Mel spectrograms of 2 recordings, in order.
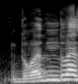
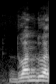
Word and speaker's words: द्वंद्व: सबसे पहले तो बात करें, इस समास के उच्चारण में भी हम कई बार खामियां बरत देते हैं। द्वंद्व, बहुत सी बार हम इसका उच्चारण इस रूप में कर देते हैं जो कि अशुद्ध है।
